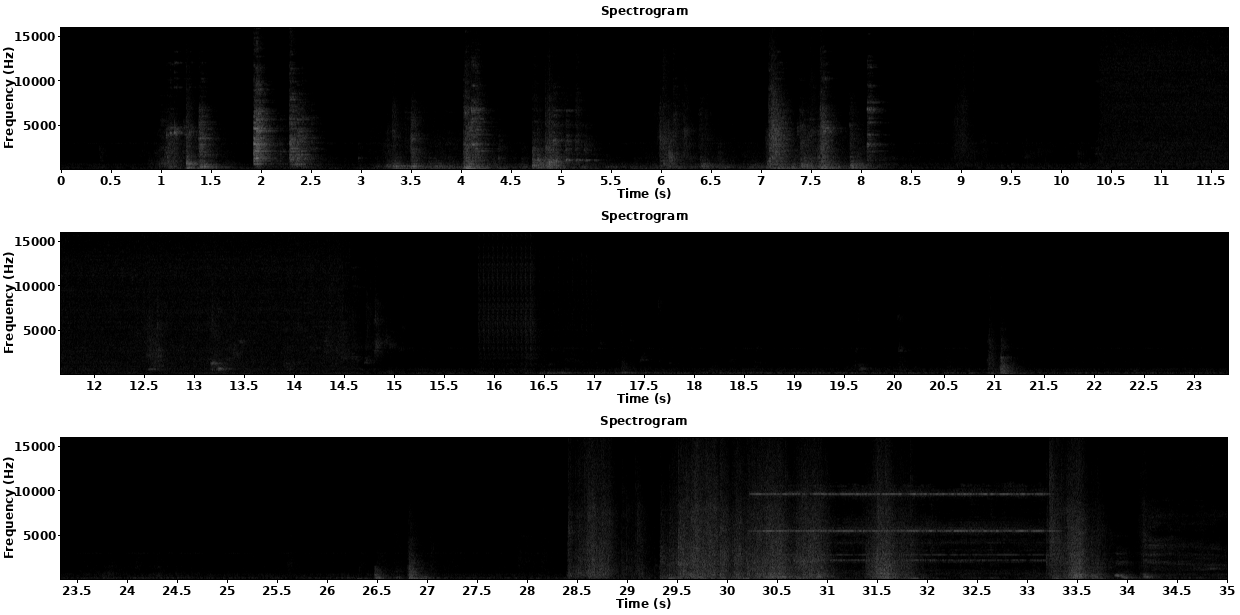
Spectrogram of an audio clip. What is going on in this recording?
People filing the dishwasher. Turning on the tapwater. Turning off the tapwater. Doorbell ringing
